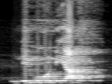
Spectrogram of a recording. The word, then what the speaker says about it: pneumonia: See the spelling. It is written as pneumonia, but pronunciated as pneumonia.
